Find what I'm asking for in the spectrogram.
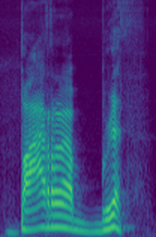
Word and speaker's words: bara brith: I saw one of your recipes published about Welsh fruit bread, speckled bread, bara brith.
